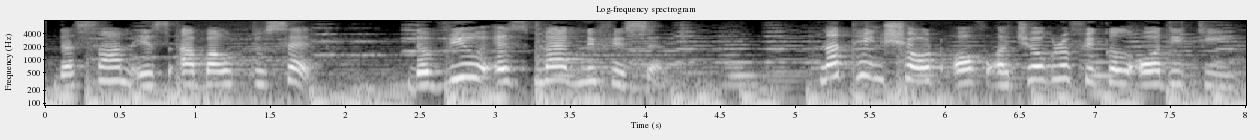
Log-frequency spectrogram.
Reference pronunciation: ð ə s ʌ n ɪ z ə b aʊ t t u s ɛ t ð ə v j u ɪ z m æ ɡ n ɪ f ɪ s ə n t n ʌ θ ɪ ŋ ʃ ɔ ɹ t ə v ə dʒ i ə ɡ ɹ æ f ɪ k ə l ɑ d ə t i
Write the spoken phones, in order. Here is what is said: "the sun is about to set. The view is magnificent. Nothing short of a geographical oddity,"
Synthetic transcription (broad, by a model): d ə s ʌ n ɪ z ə b aʊ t t u s ɛ t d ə v j u ɪ z m æ ɡ n ɪ f ɪ s ə n t n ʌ t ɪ ŋ ʃ ɔ ɹ t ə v ə dʒ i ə ɡ ɹ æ f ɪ k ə l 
